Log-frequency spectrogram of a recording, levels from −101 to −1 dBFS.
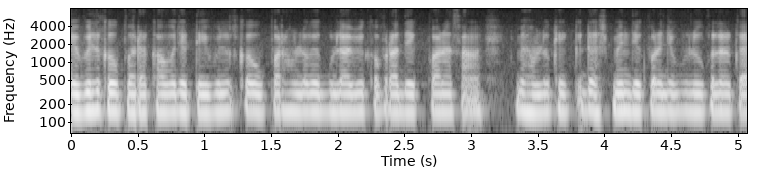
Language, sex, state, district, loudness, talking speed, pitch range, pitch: Hindi, male, Punjab, Pathankot, -17 LUFS, 285 wpm, 145-150 Hz, 145 Hz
